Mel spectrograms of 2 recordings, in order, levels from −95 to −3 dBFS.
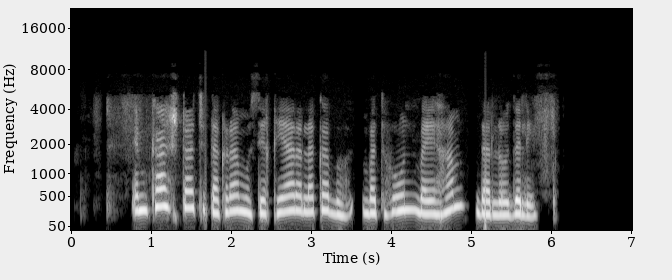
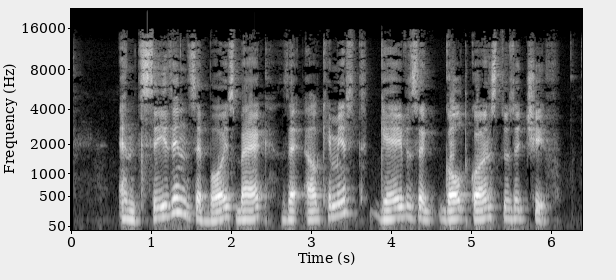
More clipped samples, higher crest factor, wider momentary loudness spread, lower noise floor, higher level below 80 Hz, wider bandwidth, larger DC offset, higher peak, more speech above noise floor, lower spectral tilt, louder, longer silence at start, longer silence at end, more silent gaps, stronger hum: neither; about the same, 16 dB vs 16 dB; second, 5 LU vs 9 LU; second, -52 dBFS vs -56 dBFS; about the same, -54 dBFS vs -52 dBFS; second, 5.6 kHz vs 16 kHz; neither; about the same, -2 dBFS vs 0 dBFS; second, 35 dB vs 41 dB; first, -9.5 dB/octave vs -4 dB/octave; second, -18 LUFS vs -15 LUFS; first, 0.75 s vs 0.6 s; first, 1.2 s vs 0.4 s; first, 3.56-3.64 s, 4.98-5.05 s vs none; neither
